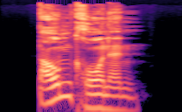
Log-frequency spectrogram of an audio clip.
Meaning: plural of Baumkrone
- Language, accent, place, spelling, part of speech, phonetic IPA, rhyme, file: German, Germany, Berlin, Baumkronen, noun, [ˈbaʊ̯mˌkʁoːnən], -aʊ̯mkʁoːnən, De-Baumkronen.ogg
